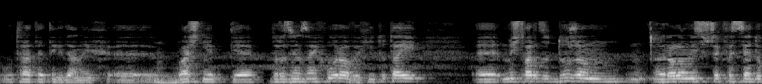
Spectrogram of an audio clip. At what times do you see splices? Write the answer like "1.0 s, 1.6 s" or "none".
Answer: 2.3 s, 2.6 s, 5.2 s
